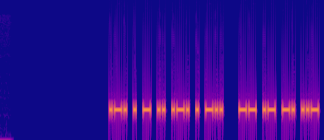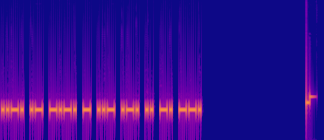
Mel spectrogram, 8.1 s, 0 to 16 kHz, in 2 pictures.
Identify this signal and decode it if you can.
Morse code, heard as a keyed tone, about 40 wpm, 700 Hz. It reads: RETIRED MANUFACTURING
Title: K1USN SST QSO Practice 40wpm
